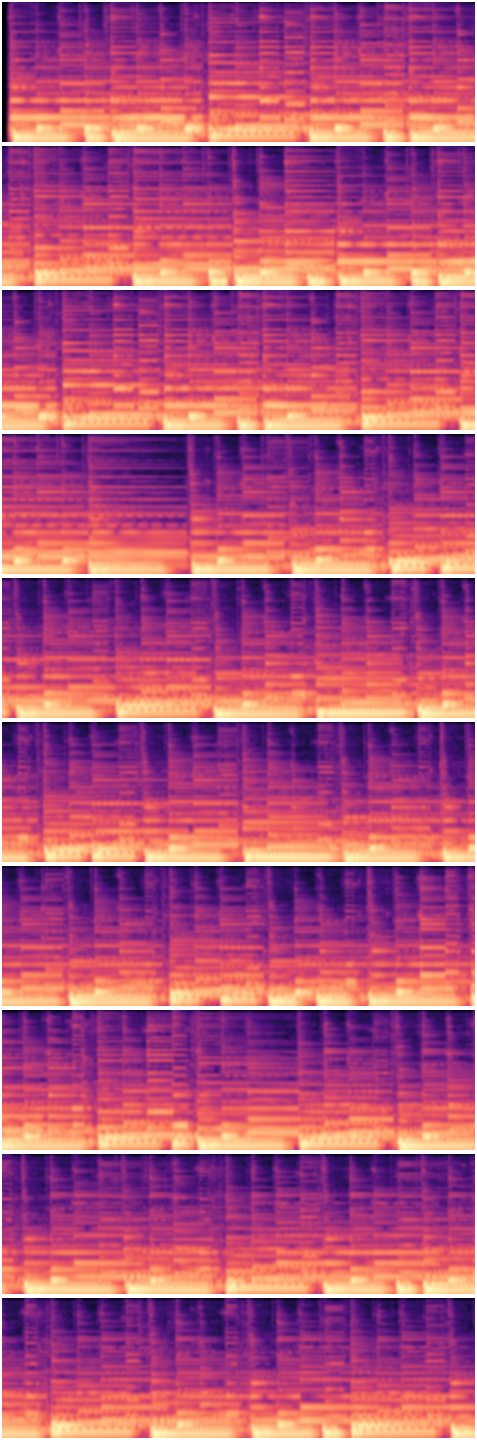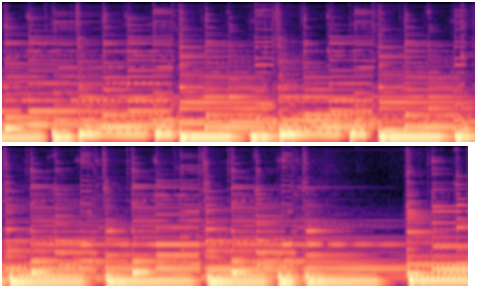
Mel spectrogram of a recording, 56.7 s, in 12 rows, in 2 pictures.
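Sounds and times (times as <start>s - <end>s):
instrumental music: 0.1s - 56.6s.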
